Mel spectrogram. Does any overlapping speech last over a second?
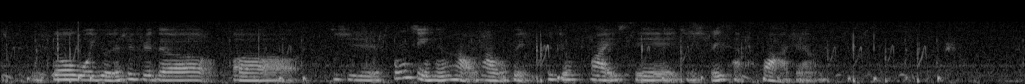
No

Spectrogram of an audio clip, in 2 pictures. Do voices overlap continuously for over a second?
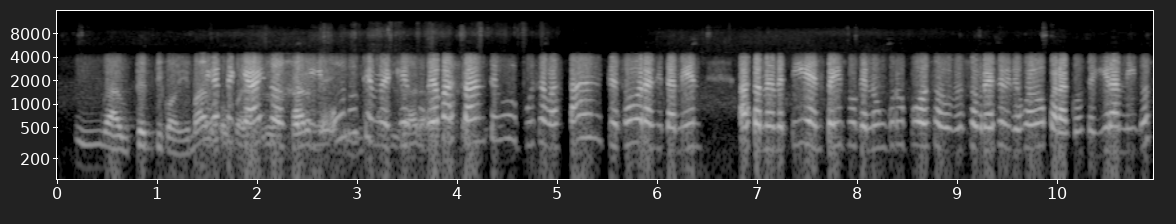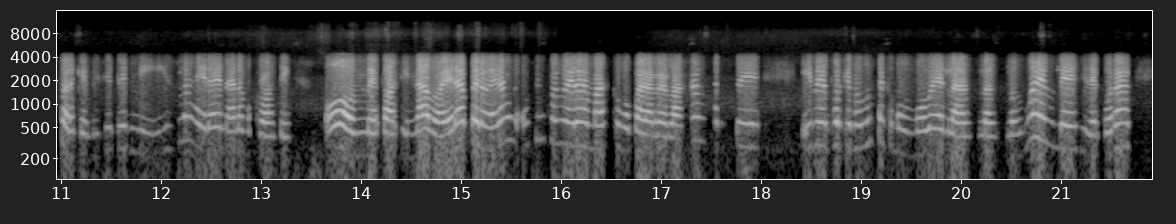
Yes, from 1.5 s

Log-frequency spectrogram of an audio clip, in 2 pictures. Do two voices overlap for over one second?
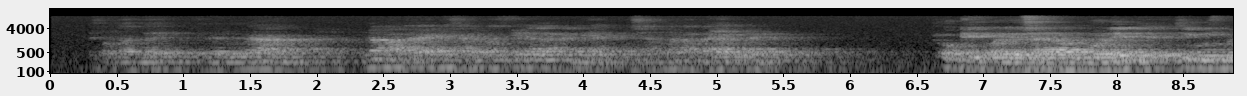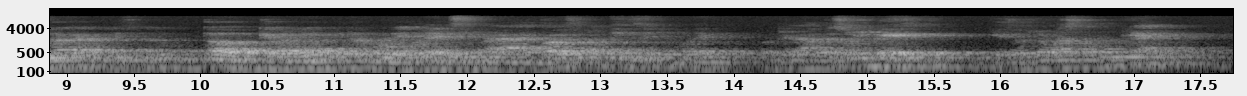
No

